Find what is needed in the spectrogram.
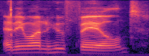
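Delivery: ordinary talk, nothing marked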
